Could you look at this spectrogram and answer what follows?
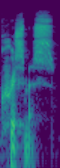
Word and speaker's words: Christmas: And when you see T between consonants, it's silent. Don't pronounce the T. If you link the sounds, do not pronounce the T. Examples, exactly and Christmas.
